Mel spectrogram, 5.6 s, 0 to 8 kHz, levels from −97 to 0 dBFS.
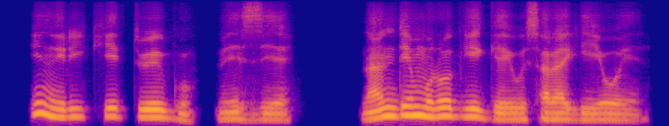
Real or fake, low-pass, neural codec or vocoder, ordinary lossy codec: fake; none; codec, 16 kHz, 0.7 kbps, FocalCodec; none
